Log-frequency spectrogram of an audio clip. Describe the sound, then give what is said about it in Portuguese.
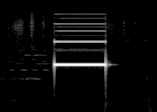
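A single steady censor bleep, programmed to sound after the word 'café' is said, a pure high tone about half a second long, loud and abrupt, starting and stopping sharply between quieter stretches of faint background murmur. “Fala, a palavra café tá programada já para ter um apito em seguida.”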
